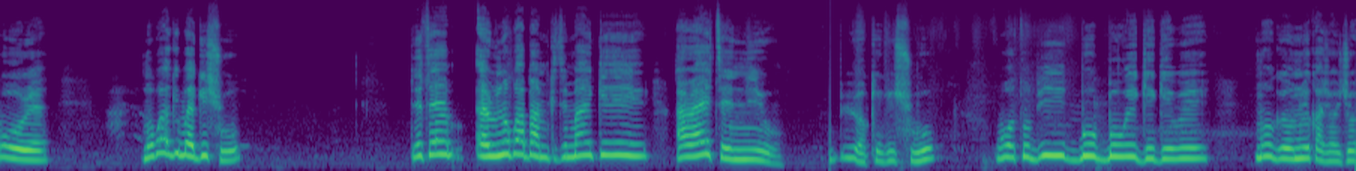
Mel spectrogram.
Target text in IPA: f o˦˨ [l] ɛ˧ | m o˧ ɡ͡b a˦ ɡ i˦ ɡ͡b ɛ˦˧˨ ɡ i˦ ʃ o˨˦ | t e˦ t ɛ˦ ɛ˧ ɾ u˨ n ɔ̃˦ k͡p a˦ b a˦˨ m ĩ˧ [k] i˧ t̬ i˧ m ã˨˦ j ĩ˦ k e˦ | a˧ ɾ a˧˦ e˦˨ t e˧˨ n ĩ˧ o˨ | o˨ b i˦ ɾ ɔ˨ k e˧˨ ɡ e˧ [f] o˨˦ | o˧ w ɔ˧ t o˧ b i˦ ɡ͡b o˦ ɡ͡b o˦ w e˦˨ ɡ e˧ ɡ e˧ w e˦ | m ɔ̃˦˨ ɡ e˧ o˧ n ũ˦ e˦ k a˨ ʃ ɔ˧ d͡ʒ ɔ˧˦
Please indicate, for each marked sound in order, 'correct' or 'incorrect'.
incorrect, correct, incorrect

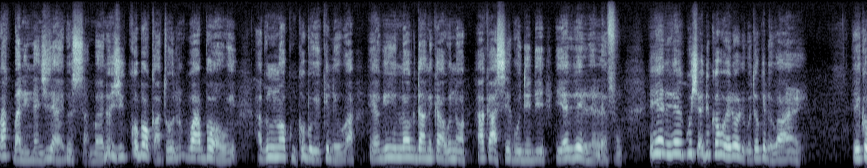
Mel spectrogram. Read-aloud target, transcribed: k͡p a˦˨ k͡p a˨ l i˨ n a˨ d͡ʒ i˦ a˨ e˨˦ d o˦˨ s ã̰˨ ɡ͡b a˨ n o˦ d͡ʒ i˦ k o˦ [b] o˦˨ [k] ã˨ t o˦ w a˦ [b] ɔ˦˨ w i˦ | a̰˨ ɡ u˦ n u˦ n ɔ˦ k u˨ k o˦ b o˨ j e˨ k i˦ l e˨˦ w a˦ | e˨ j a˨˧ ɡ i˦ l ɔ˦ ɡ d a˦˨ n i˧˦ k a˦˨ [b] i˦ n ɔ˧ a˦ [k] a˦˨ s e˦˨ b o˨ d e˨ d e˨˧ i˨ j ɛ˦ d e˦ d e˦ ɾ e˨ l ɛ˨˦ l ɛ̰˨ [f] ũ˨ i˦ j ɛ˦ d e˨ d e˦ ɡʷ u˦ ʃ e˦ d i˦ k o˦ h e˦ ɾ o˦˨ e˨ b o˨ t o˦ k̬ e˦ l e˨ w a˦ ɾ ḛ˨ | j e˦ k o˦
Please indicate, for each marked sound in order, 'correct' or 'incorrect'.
correct, correct, correct, incorrect, correct, correct

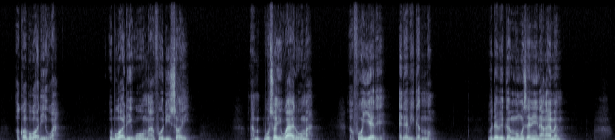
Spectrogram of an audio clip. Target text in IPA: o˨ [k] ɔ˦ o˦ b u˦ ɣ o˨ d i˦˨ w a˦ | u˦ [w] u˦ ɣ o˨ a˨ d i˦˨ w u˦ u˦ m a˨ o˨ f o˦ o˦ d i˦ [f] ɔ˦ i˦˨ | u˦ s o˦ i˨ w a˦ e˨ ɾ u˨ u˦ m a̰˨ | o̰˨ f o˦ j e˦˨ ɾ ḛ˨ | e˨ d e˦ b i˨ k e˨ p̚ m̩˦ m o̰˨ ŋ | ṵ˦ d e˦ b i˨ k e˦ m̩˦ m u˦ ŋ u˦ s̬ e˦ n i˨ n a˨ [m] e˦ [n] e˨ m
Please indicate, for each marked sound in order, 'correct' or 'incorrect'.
correct, incorrect, incorrect, incorrect, incorrect

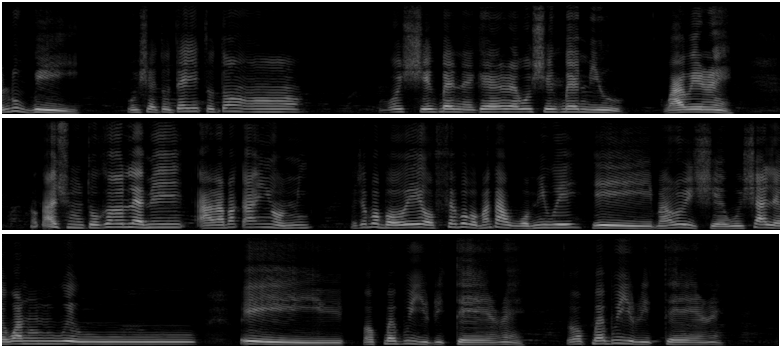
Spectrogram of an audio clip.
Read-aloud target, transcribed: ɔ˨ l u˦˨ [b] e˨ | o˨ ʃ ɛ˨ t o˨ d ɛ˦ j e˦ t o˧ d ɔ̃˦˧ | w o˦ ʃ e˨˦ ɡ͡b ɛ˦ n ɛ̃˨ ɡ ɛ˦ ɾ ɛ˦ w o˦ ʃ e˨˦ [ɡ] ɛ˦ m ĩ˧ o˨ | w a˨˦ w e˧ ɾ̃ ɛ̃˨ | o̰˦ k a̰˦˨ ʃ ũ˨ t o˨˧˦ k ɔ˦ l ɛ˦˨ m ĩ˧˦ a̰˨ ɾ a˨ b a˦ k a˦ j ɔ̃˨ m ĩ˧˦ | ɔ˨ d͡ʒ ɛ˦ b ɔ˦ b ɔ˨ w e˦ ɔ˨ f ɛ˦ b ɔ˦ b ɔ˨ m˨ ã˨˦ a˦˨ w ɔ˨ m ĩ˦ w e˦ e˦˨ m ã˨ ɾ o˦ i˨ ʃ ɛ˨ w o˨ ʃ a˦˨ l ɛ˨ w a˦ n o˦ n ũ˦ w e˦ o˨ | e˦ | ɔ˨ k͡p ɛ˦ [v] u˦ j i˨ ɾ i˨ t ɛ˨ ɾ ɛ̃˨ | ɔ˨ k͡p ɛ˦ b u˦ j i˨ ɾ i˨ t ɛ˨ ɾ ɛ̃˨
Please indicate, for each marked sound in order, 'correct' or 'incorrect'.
incorrect, incorrect, incorrect

